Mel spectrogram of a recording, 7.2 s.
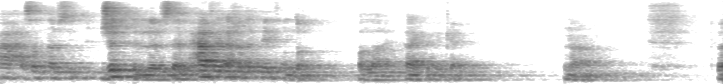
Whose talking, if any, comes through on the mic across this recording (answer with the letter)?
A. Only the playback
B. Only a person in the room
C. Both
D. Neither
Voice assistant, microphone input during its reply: B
